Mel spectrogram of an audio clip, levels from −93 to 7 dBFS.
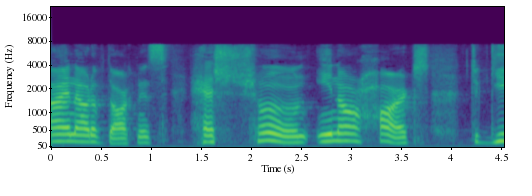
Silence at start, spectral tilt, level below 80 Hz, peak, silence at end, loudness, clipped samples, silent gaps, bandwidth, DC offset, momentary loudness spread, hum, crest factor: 0 s; -4.5 dB/octave; -58 dBFS; 0 dBFS; 0 s; -18 LUFS; under 0.1%; none; 7.6 kHz; under 0.1%; 14 LU; none; 18 dB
